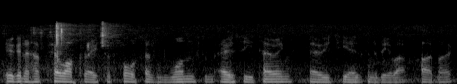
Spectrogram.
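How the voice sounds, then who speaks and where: A man working as police dispatcher over police radio, rattling off brisk call codes. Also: medium pitch, little pitch movement, lo-fi sound, very noisy. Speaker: police dispatcher in a roleplay game.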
